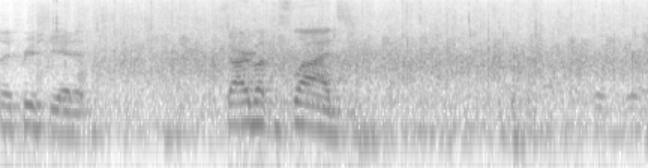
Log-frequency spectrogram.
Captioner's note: applause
